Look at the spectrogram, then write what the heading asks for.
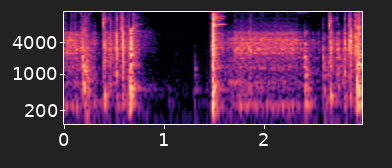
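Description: A domestic sewing machine stitches quilting fabric for a book sleeve in quick bursts of rapid mechanical chatter, pausing briefly between runs, close and moderately loud with no talk.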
